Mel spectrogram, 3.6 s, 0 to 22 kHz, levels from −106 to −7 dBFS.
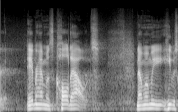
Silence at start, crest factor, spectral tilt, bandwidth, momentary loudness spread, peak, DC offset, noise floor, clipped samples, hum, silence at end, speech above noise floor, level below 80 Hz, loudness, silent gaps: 0 s; 22 dB; -6 dB/octave; 9.8 kHz; 18 LU; 0 dBFS; under 0.1%; -45 dBFS; under 0.1%; none; 0 s; 26 dB; -70 dBFS; -20 LUFS; none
